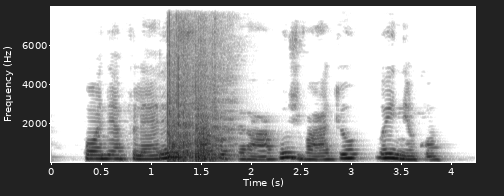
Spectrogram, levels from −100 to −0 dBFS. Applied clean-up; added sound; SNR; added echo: classical method WPE with log-MMSE.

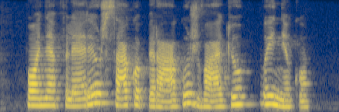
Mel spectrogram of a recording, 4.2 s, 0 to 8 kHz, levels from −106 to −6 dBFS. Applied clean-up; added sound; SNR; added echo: none; none; none; none.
